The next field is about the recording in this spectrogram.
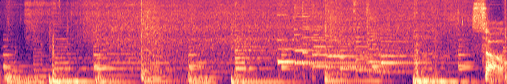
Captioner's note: sizzling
